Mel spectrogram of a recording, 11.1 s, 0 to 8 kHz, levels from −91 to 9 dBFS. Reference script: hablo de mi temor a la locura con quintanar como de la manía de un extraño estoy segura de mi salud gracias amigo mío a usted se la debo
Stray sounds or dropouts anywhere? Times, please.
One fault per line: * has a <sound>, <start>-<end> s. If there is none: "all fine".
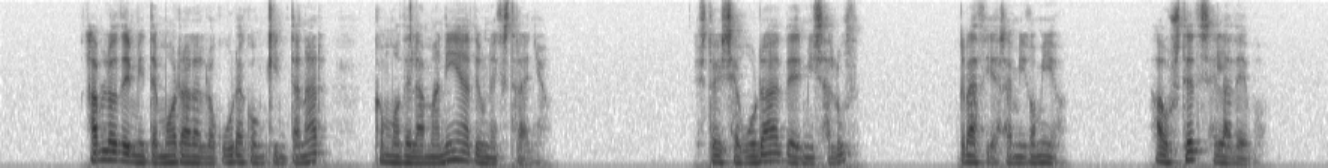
all fine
